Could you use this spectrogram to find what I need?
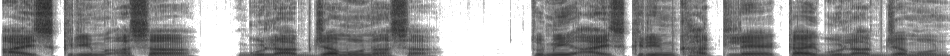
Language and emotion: Goan Konkani, neutral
